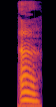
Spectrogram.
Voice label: "un", French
